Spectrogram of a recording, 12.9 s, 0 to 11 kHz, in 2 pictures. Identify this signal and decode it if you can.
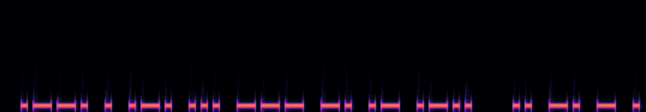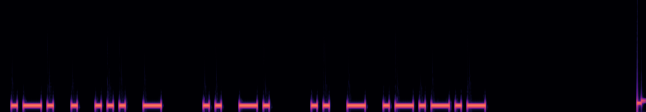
Morse code, heard as a keyed tone, about 20 wpm, 700 Hz. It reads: PERSONAL INTEREST IN IT.
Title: Sentences from Top 1000 Words - Review Part 4 - 20wpm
